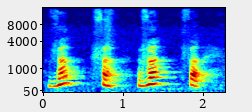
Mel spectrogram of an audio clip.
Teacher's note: the position of the lips is the same except one is voiced and one is voiceless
